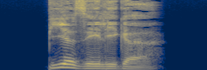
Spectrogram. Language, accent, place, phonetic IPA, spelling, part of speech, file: German, Germany, Berlin, [ˈbiːɐ̯ˌzeːlɪɡɐ], bierseliger, adjective, De-bierseliger.ogg
- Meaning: 1. comparative degree of bierselig 2. inflection of bierselig: strong/mixed nominative masculine singular 3. inflection of bierselig: strong genitive/dative feminine singular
